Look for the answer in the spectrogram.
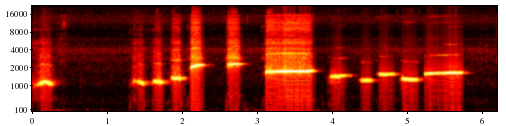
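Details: Pet common hill myna whistling its practice of the River Kwai March: a melodic run of clear notes rising to a long held tone, followed by a softer wavering phrase of lower whistled notes.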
